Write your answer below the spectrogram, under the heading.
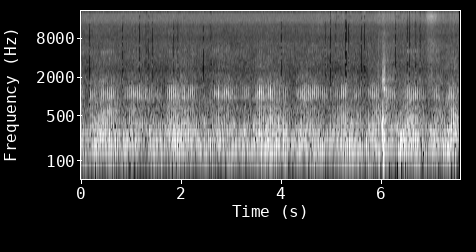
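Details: Pet cat Boo purring and yawning, a dense low vibrating purr with regular breathing cycles roughly every second, plus a faint click near the end.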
